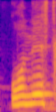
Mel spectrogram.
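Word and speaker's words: honest: ऑनेस्ट के साथ में क्या आता है मेरे शेर, ये आता है आपके एन, क्योंकि एच है वो साइलेंट रहता है।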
